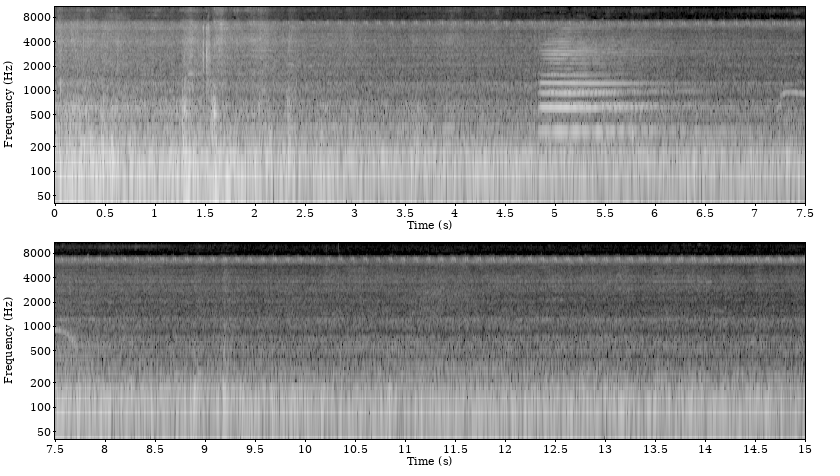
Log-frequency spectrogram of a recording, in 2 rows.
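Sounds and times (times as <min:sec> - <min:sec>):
diesel locomotive rumble: 0:00.0 - 0:11.5
insects chirring: 0:00.0 - 0:15.0.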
